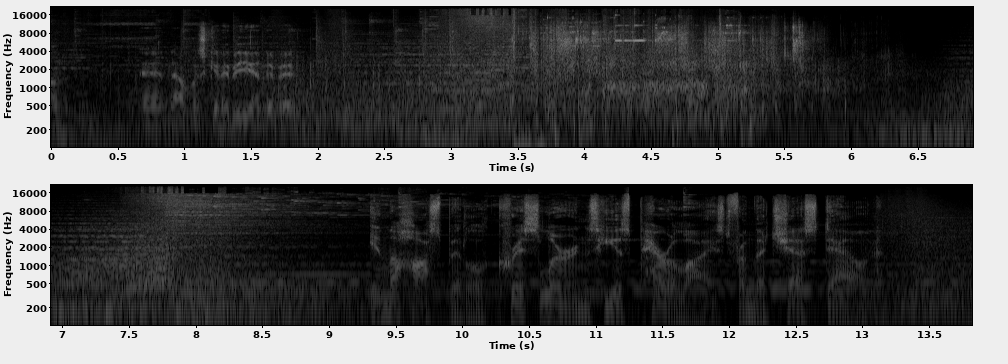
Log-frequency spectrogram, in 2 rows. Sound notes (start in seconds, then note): 3.4 body slams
